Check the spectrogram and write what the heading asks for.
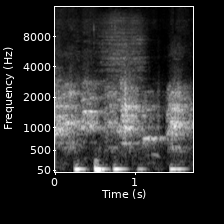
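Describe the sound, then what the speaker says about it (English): Several short, deep barks from a dog in the house, heard in a quick irregular burst, close and moderately loud. "My dog's barking."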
